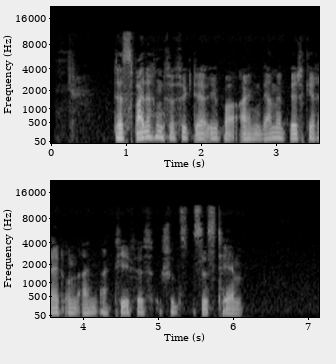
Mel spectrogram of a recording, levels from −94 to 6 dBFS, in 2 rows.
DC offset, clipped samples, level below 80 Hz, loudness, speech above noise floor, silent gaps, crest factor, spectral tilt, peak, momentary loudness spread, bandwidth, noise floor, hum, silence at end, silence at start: under 0.1%; under 0.1%; -54 dBFS; -34 LUFS; 44 dB; none; 24 dB; -6 dB/octave; -10 dBFS; 15 LU; 11.5 kHz; -77 dBFS; none; 1.05 s; 0.2 s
